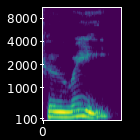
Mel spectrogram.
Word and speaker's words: Khuwi: But the Egyptians also have a word which means to protect, and that's spelled Khuwi, pronounced Kui, but in the translation of the Egyptian, it's got the same sound value but not the same spelling.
